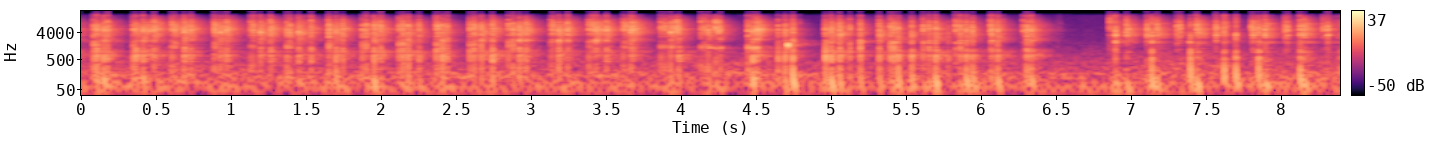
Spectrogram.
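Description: Long nails rapidly tap and scratch the surface of a yellow matte plastic Boscia cosmetic bottle held in the hands, making quick, bright clicks and scratchy rustles. The taps come in irregular bursts and stop briefly near the end before starting again.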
